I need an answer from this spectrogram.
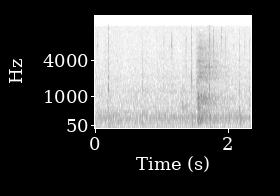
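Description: Faint, sparse keystrokes on a computer keyboard while a C# file name is entered in a code editor; a handful of soft, irregular clicks over a low steady hum.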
